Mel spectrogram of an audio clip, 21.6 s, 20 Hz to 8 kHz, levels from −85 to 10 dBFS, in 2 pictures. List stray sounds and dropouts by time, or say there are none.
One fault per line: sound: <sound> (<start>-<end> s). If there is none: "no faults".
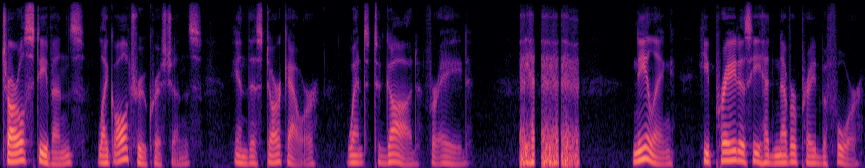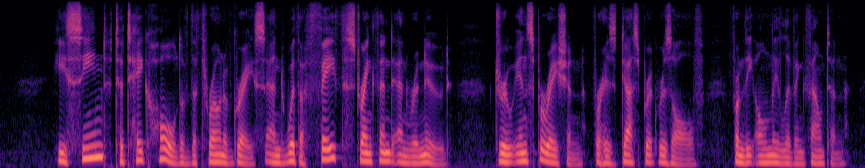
sound: laugh (6.5-7.2 s)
